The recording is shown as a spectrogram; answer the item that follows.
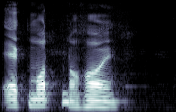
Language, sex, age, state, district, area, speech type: Assamese, male, 45-60, Assam, Charaideo, rural, read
